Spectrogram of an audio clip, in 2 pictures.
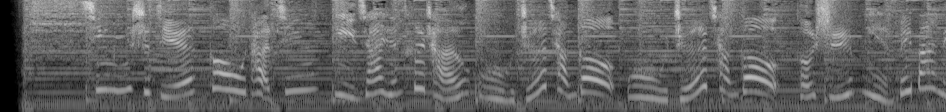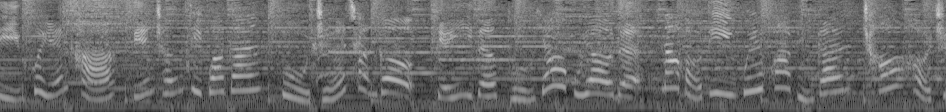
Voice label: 女 广告 节日促销; 多风格录音; 国语女声配音

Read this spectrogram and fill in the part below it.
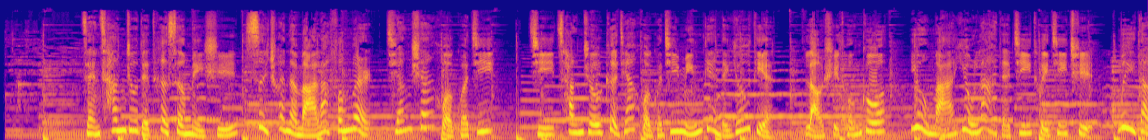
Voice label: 女 广告, 国语女声配音 全能配音; 火锅鸡

